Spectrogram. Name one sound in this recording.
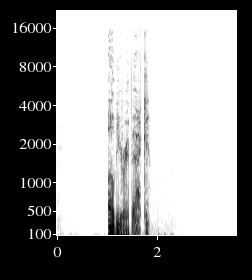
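A man speaks loudly and briefly close to a microphone.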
